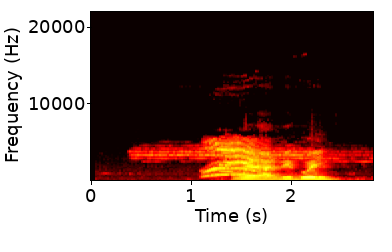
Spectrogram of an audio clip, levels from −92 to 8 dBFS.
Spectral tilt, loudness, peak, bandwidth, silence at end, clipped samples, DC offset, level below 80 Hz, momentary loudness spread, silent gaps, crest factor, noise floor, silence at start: -5.5 dB/octave; -14 LUFS; 0 dBFS; 6 kHz; 0.35 s; under 0.1%; under 0.1%; -62 dBFS; 24 LU; none; 18 dB; -48 dBFS; 0.55 s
